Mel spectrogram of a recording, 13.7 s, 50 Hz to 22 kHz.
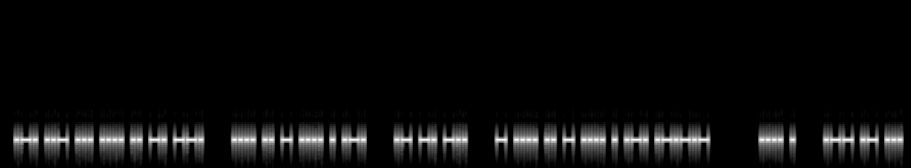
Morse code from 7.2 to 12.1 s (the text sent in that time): THITHER. HE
